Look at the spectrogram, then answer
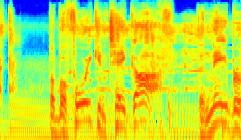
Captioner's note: man yelling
